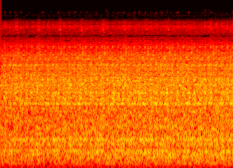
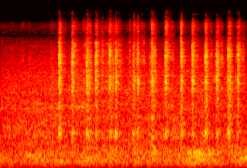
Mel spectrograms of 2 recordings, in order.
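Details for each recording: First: Turbo car idling in the shop after a brand-new turbo was fitted, hot bolt paste burning off; steady even idle with a smooth airy hiss, no knock, whistle or flutter; normal idle. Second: Turbocharged engine after seized wastegate actuator replaced with new one that passes calibration, turbo still not boosting: light metallic clicks about seven per second from loose wastegate flap rattling freely, bypassing boost.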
